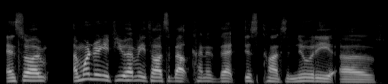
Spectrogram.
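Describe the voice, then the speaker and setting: A man's voice: a little high, expressive, fast, no room sound, studio quality. A man hosting a casual discussion interview, thinking aloud analytically in long stretches and often checking in with "right?". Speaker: interviewer, podcast host.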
